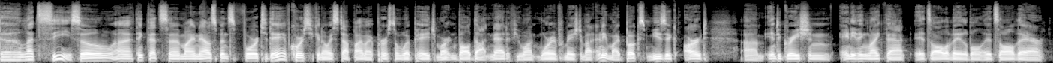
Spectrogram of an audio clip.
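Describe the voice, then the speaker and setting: A man's voice: low-pitched, darkish tone. A man hosting a podcast in an informal, chatty way, sounding slightly congested from a cold. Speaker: podcast host. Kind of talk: casual podcast monologue and interview hosting.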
